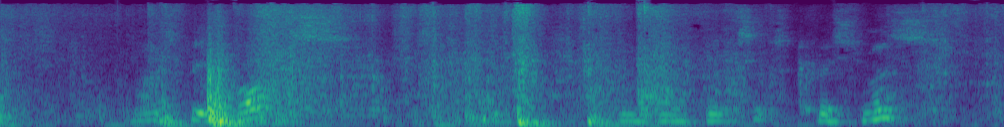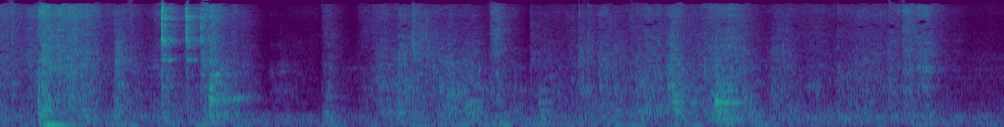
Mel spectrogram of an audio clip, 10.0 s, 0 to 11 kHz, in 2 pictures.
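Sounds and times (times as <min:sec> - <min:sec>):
cardboard and plastic rustling: 0:00.0 - 0:10.0.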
